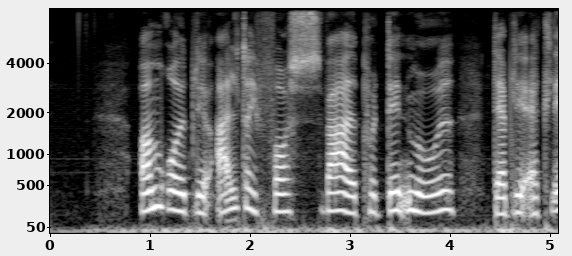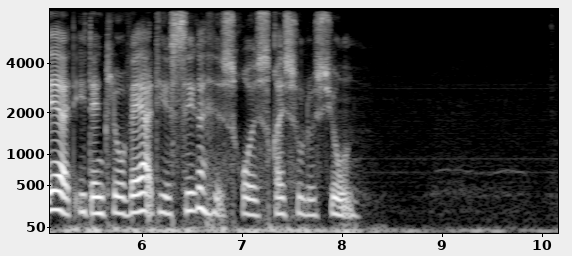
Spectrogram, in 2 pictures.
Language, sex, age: Danish, female, 62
